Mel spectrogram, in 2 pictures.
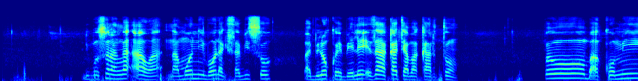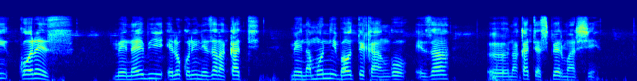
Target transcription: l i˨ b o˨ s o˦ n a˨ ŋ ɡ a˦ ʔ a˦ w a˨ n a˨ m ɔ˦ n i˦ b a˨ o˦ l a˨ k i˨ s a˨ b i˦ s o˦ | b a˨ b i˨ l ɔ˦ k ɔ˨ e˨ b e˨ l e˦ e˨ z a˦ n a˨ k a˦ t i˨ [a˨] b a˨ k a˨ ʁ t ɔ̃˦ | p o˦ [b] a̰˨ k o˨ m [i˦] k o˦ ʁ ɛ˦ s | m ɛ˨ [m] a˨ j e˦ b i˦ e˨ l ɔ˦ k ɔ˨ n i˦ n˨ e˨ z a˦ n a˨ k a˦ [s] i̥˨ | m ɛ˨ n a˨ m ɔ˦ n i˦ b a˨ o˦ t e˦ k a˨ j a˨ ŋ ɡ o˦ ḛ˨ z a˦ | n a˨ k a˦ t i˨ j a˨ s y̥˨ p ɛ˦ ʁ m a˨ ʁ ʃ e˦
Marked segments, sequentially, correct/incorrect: correct, correct, correct, incorrect: n, incorrect: t

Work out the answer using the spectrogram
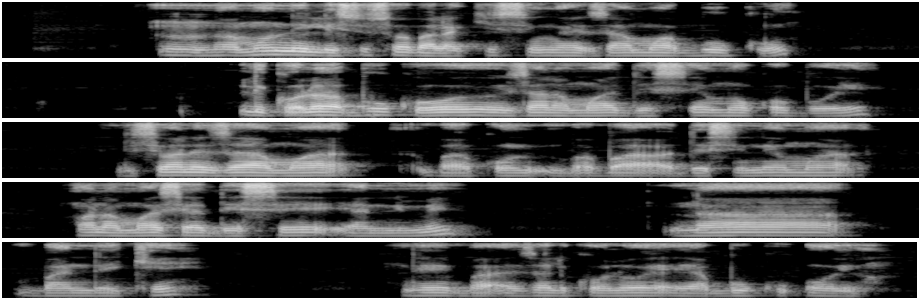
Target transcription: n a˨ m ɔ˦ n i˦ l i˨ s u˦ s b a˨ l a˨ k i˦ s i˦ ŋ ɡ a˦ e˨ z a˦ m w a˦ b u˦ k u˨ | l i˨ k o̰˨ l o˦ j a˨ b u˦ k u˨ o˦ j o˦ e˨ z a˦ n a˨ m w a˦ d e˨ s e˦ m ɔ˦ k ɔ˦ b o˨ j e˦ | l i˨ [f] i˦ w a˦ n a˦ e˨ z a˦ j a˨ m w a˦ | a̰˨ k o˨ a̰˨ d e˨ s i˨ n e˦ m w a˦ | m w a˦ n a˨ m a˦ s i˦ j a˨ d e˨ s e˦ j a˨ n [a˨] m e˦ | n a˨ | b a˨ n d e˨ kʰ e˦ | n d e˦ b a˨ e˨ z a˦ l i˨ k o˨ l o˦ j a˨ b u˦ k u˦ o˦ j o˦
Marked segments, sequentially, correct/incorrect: incorrect: s, incorrect: i˨

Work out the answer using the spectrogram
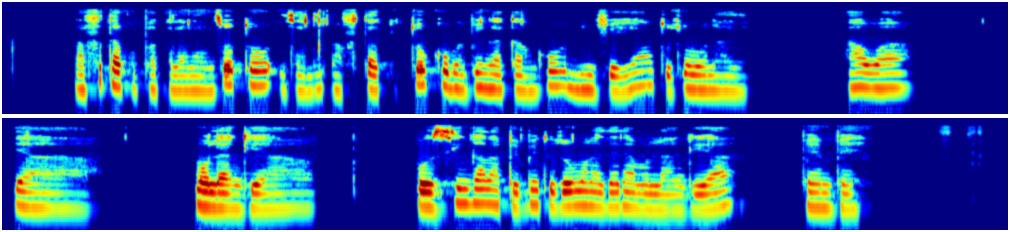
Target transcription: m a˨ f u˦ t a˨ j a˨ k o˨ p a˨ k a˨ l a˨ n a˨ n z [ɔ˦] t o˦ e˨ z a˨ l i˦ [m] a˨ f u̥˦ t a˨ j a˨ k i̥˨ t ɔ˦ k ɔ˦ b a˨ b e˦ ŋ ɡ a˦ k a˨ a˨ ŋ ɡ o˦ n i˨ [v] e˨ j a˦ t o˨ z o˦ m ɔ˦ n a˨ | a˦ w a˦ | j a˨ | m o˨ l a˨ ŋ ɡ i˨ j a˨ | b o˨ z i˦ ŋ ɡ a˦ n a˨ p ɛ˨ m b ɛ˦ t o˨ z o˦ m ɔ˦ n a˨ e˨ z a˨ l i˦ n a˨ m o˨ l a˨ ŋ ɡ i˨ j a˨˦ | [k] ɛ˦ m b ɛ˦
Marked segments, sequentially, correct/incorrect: incorrect: o˦, correct, correct, incorrect: p

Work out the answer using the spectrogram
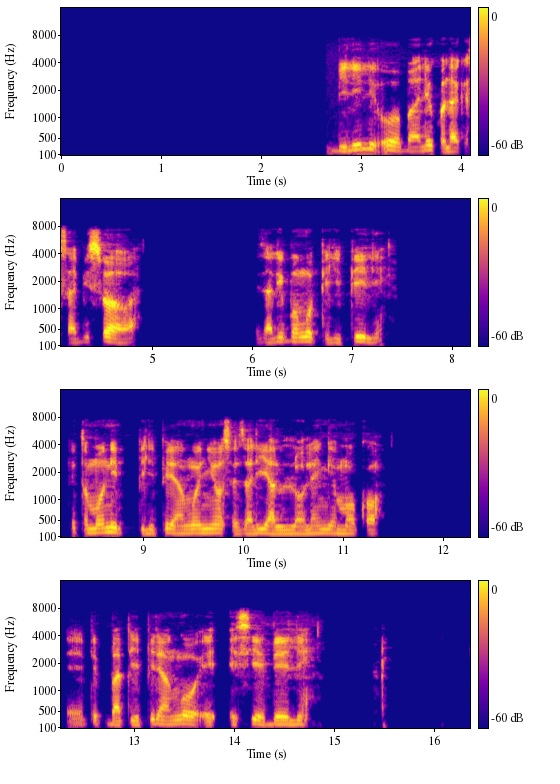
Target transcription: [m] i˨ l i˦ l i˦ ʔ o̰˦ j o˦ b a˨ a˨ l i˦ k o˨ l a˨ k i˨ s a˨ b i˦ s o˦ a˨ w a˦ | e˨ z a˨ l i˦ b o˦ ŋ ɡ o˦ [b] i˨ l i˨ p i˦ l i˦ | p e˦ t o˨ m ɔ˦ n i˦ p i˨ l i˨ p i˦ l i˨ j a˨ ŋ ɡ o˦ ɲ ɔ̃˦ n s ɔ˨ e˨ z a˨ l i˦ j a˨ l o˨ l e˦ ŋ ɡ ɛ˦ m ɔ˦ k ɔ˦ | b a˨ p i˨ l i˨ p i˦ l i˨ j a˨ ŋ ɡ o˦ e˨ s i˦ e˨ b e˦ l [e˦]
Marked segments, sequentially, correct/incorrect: incorrect: b, incorrect: p, incorrect: i˦

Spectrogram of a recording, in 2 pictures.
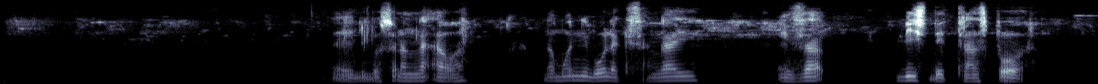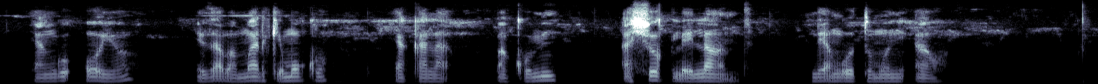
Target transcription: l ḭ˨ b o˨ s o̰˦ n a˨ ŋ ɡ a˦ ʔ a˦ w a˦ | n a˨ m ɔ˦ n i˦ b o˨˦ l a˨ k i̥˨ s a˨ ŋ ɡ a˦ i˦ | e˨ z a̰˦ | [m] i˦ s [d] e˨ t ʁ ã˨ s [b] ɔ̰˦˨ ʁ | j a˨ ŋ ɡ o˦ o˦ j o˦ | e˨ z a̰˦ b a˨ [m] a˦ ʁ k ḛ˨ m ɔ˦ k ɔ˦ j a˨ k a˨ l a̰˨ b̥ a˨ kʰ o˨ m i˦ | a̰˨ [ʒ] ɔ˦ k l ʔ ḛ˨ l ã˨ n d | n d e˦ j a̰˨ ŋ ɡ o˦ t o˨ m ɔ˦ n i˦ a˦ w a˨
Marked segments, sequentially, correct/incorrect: incorrect: b, correct, incorrect: p, correct, incorrect: ʃ

